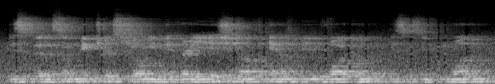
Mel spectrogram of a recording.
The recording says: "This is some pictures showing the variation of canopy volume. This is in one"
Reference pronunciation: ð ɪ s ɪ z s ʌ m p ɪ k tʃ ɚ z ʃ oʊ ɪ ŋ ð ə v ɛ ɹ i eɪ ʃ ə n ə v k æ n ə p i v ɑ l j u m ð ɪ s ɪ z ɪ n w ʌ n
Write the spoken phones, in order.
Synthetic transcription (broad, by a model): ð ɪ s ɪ s ʌ m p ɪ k tʃ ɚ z ʃ oʊ ɪ ŋ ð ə v ɛ ɹ i eɪ ʃ ə n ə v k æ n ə b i v ɑ l j u m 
